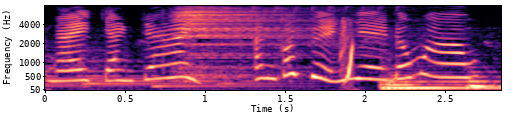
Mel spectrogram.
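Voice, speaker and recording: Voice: extremely high pitch, unhurried. An actor voicing a clever, confident little rabbit judge in a children's fairy-tale cartoon, speaking in a reassuring, articulate way. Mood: friendly, reassuring. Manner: self-assured, reassuring, articulate. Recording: loud music under the voice.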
